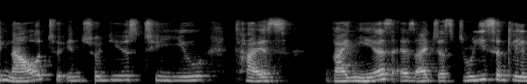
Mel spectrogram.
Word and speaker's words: Thijs: And I'm very happy now to introduce to you Thijs Reyniers, as I just recently learned how to pronounce this also German family name.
